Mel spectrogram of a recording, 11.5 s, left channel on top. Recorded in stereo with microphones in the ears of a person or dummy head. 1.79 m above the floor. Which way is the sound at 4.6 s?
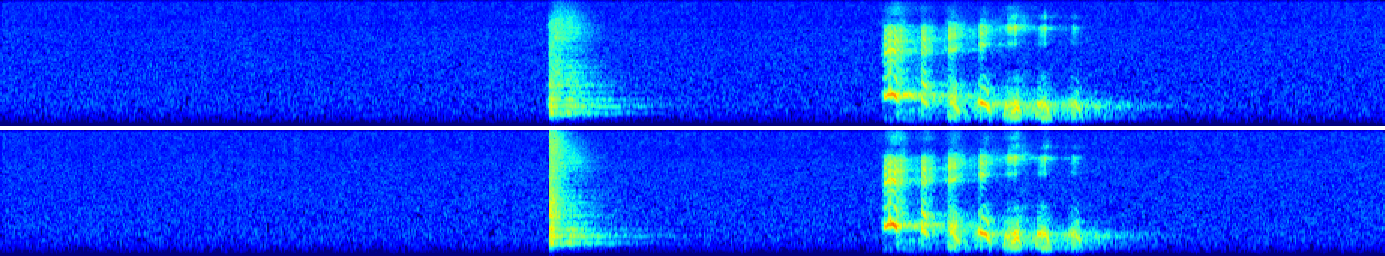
50° right (ahead or behind).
